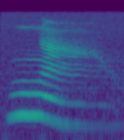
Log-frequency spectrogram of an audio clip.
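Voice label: "ngaau4", Cantonese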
